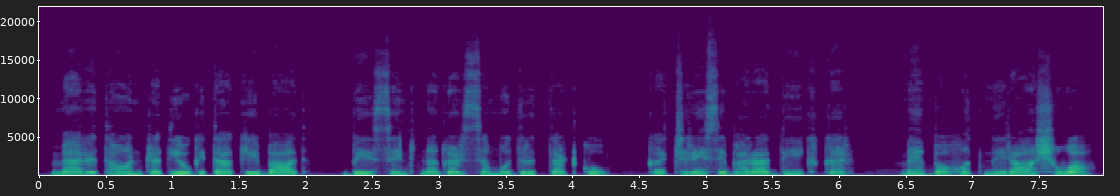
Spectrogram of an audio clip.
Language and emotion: Hindi, sad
